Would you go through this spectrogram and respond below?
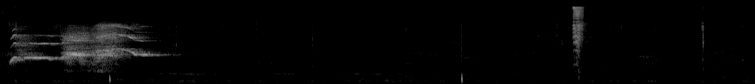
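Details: Dog giving a high, quavering whine with stacked harmonics that rises and falls for about a second and a half, followed by near quiet with scattered clicks, a faint thud and one sharp knock.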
